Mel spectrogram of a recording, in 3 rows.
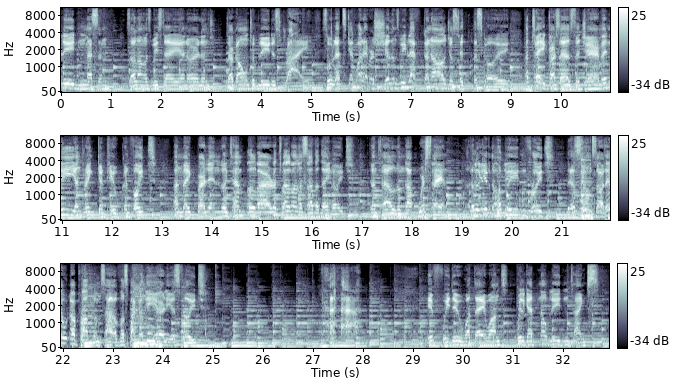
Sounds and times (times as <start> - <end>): Music: 0.0 - 32.9.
